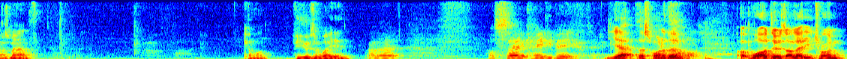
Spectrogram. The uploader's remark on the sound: NEW MICROPHONES (bare with us as we get used to them lol)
